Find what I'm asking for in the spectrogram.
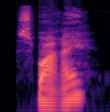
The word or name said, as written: soireer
